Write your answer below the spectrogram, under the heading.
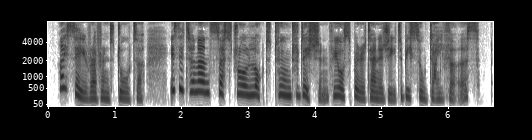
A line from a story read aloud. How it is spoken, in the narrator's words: Abigail asked brightly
